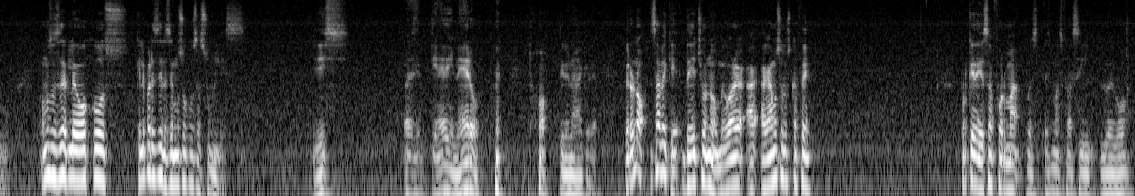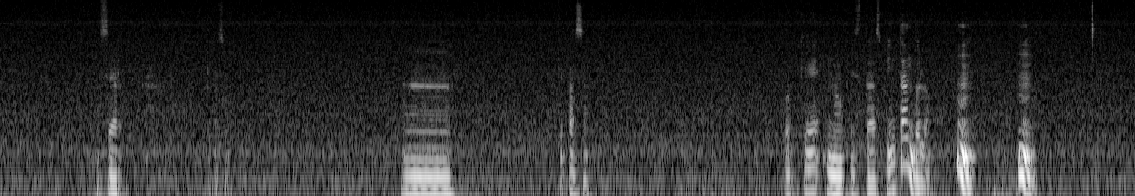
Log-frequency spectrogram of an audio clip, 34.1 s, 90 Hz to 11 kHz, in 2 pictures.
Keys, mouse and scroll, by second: 10.5-14.1 drag, 14.5-16.9 drag, 18.2 click, 20.4-25.8 drag, 27.2-30.1 drag, 33.9-34.0 drag.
